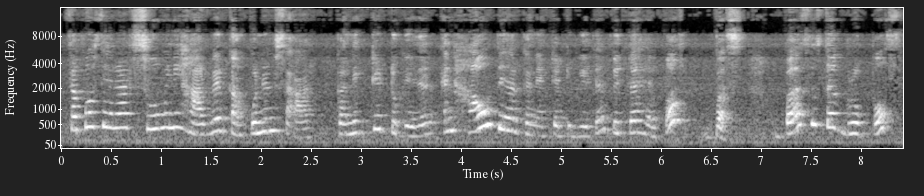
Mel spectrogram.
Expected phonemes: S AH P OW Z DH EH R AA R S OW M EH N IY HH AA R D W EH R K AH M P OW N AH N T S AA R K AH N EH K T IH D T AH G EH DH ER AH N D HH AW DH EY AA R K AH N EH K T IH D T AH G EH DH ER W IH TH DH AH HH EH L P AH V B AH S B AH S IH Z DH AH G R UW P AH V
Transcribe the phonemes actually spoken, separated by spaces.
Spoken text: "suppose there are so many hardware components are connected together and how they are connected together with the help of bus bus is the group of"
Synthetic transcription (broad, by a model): S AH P OW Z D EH R AA R S OW M EH N IY HH AA R D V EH R K AH M P OW N AH N T S AA R K AH N EH K T IH D T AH G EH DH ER AH N D HH AW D EY AA R K AH N EH K T IH D T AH G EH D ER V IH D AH HH EH L P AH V B AH S B AH S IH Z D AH G R UW P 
